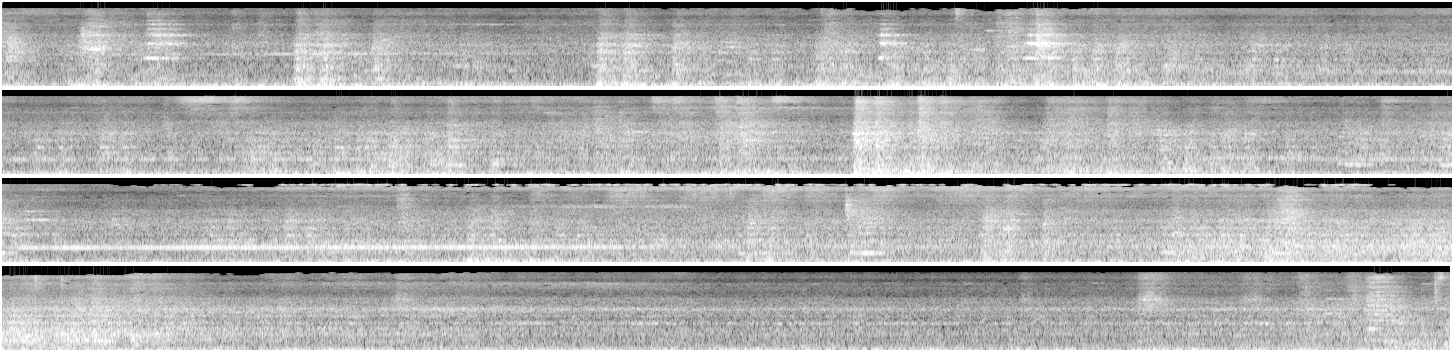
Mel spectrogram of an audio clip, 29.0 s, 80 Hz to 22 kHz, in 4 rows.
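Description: Running noise heard inside a JR East E531 series electric commuter train at speed: a steady rumble of wheels on rail with frequent rail-joint clicks. A steady tone rises out of the noise twice in the middle, and one sharp, louder knock comes just before halfway.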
